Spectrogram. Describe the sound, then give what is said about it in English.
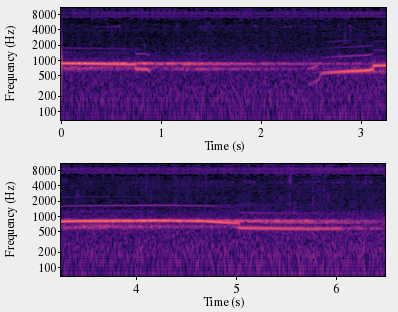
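A common loon gives a long wailing call over clean water: one sustained, steady tone, then a second phrase that slides upward and holds high and loud before easing down. No voices are heard. “There is no sound that I am so fond of as the song of the loon.”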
